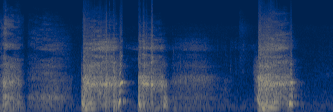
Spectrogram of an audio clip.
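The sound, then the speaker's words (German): A sick person coughs hard several times in quick bursts, with harsh throat clearing between them, loud, with no talking. “bah, widerlich. Ihr musstet das mit anhören, aber wie ihr hört, ich bin krank.”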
